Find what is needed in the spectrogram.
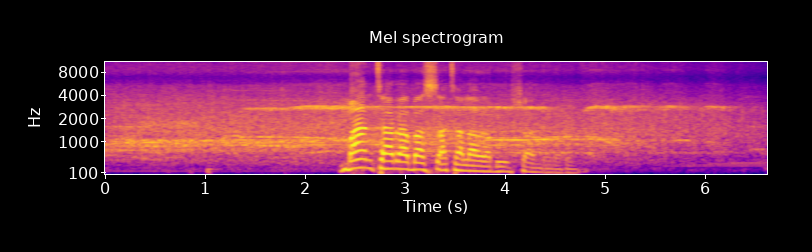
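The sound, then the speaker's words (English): A church audience claps for Jesus Christ during a sermon in a steady, dense wash of applause throughout, while a man's raised voice calls out over it for a couple of seconds in the middle. “Clap for Jesus Christ.”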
